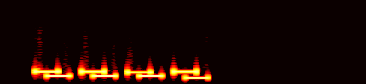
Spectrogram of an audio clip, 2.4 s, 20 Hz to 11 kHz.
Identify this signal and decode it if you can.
Multi-frequency trunk signalling (R2, with the far end's replies), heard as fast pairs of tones, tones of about 150 ms. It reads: 6535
